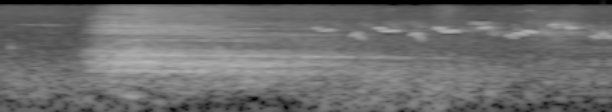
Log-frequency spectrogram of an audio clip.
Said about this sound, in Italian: Io adesso la lascio andare, respiro profondo.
